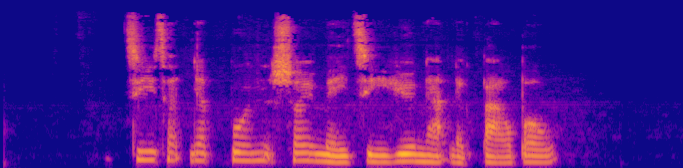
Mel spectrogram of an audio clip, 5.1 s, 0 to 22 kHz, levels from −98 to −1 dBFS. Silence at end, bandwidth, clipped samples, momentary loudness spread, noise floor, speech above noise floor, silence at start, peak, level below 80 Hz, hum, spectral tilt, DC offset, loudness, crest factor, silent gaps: 0.95 s; 16.5 kHz; under 0.1%; 11 LU; -85 dBFS; 58 dB; 0.95 s; -8 dBFS; -74 dBFS; none; -3 dB/octave; under 0.1%; -26 LUFS; 22 dB; none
